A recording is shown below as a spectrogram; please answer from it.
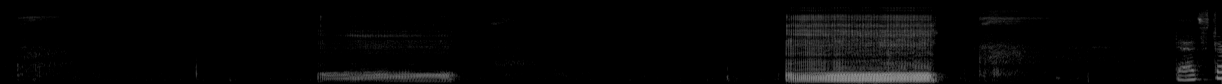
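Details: French bulldog snoring in its sleep: loud, rattling, whistling snores on the in-breaths alternating with softer hissing out-breaths, about 12 breaths a minute.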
